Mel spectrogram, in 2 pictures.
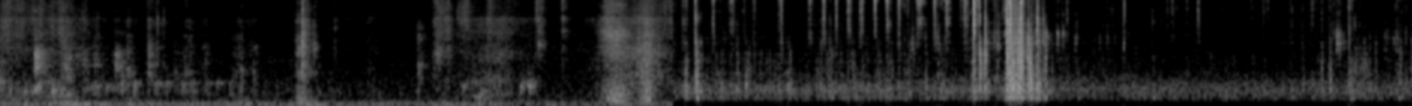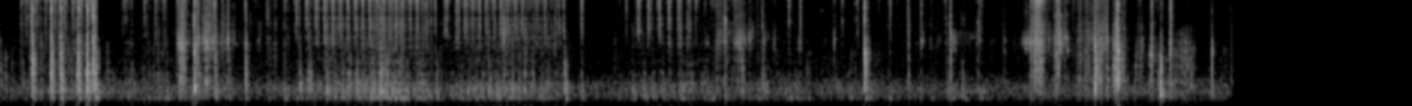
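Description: Metal clinking and rattling of hand tools and bolts at a front wheel hub as its mounting bolts are fitted, with runs of rapid ticks. It cuts to silence about a second before the end.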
